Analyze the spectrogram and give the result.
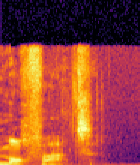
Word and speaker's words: Moffat: But they're supposed to have fixed the actor because Stephen Moffat, that's how you pronounce him.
